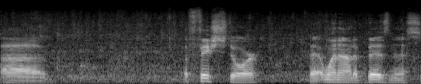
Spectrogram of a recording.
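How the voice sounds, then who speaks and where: Over noticeable background noise, a man speaks at a fairly slow pace with a fairly low pitch and ordinary pitch variation. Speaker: fish hobbyist. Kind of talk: home tour walkthrough. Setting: basement fish room. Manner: casual with many fillers.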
